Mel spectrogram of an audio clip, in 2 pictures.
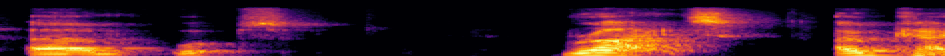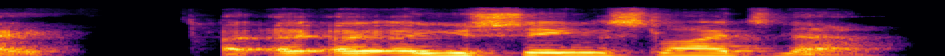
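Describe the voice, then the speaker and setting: A man's voice: on the high side, animated, slow pace. An older man giving an informal academic talk in a hesitant way, often stammering and repeating words. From not from Wales. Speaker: professor giving a lecture. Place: indoor room on a video call. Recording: roomy, echoing webinar audio.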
